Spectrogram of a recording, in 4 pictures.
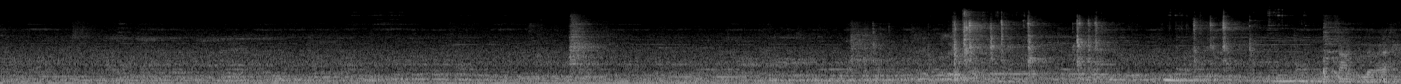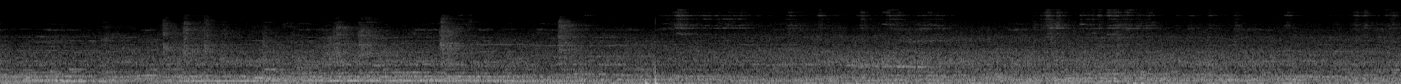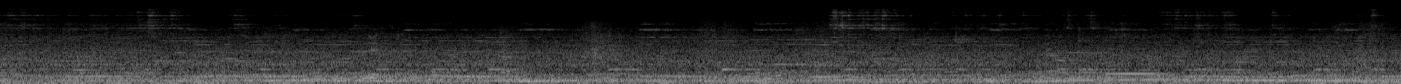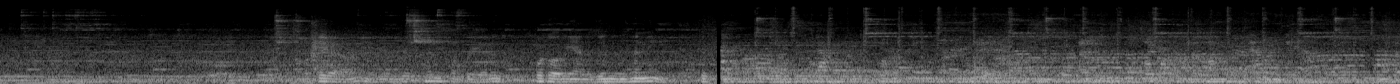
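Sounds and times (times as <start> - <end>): murmur of voices: 0.0 - 56.0.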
